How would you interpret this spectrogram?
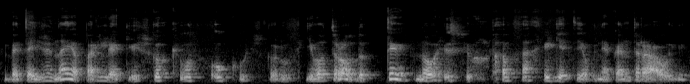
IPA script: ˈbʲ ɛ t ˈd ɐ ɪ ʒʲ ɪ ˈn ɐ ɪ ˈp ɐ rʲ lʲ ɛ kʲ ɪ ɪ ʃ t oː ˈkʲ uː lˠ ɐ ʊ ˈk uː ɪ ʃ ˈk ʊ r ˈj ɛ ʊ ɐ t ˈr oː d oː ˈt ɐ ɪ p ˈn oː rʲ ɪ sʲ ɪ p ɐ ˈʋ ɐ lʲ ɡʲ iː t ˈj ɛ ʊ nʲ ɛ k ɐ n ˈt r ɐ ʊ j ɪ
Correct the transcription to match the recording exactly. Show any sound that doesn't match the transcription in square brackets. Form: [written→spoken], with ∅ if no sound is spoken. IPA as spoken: ˈbʲ ɛ t [ˈd→ˈt] ɐ ɪ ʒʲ ɪ ˈn ɐ ɪ ˈp ɐ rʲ lʲ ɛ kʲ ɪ ɪ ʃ [t→k] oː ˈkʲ uː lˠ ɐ ʊ ˈk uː ɪ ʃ ˈk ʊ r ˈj ɛ ʊ ɐ t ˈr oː d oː ˈt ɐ ɪ p ˈn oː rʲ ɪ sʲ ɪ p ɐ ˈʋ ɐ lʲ ɡʲ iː t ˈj ɛ ʊ nʲ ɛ k ɐ n ˈt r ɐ ʊ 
